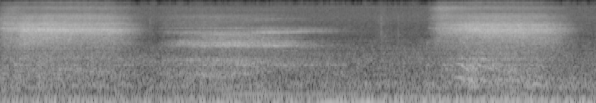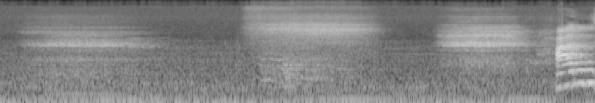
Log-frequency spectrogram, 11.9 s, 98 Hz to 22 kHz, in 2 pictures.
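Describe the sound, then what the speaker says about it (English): Deep, slow yoga breaths during a Kundalini heart chakra flow, several long airy cycles up close with a steady rhythm and brief quiet gaps, over a low background hum. "Let's take 3 breaths."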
